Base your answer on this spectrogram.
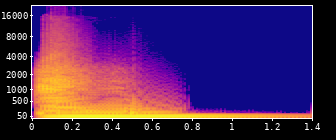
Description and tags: Dub Sound G3 140bpm "Oehmm"
A dubstep saw made and modulated in Sytrus (FL Studio). 140bpm in G3. Left raw and unmastered for your mastering pleasure. An "oehmmm" sound.
sound, rough, synth, synthesizer, fx, robot, saw, flstudio, electronic, wah, warble, dub-step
